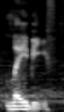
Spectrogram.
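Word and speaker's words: LaBoeuf: the posi is Texas Ranger lauff pronounced Le beef played by Matt Damon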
